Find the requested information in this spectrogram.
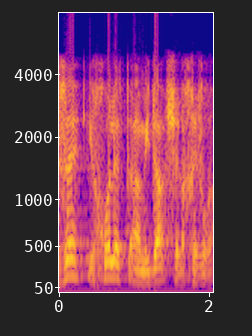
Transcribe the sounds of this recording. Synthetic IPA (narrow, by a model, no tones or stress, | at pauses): zejḛχo̞le̞t̪ha̰ːmidaʃḛlaχevʁa̰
